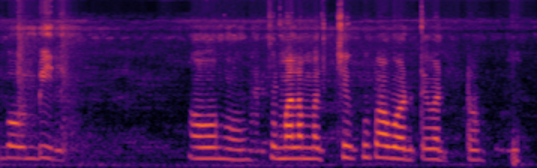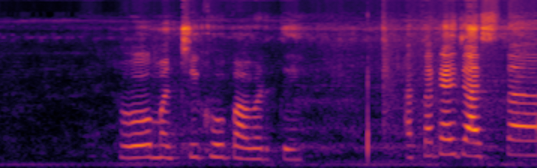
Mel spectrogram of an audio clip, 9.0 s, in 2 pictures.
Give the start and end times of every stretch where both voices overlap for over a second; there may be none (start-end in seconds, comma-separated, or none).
none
